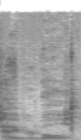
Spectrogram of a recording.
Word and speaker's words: hyperbole: I believe that's pronounced hyperbole.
